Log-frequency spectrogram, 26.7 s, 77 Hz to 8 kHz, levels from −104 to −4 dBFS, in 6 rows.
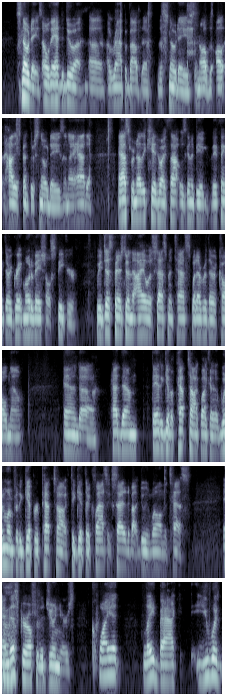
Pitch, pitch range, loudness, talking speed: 125 Hz, 115-135 Hz, -30 LUFS, 235 wpm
